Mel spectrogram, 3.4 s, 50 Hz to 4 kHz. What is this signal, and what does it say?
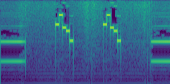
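Five-tone selective call (ZVEI), heard as quick runs of five tones, tones of about 70 ms. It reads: 88763 88763
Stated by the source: Five-tone ZVEI selective call received by SDR.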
